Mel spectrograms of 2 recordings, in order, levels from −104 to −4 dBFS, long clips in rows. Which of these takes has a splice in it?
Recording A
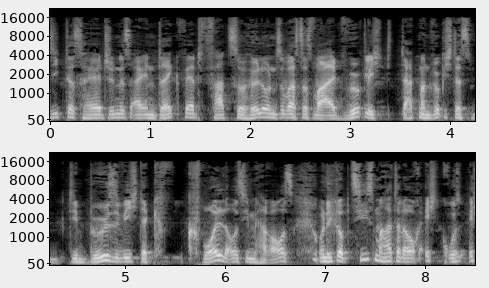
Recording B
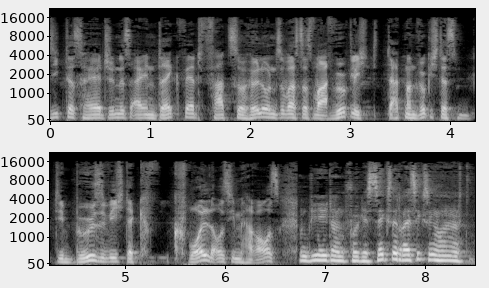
B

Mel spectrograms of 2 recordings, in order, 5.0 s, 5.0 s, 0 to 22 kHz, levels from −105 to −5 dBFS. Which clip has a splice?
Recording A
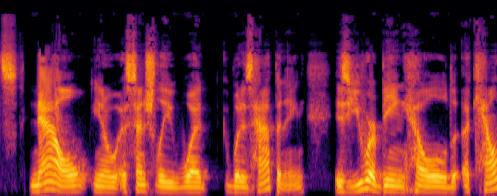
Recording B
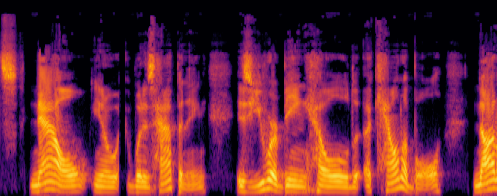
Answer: B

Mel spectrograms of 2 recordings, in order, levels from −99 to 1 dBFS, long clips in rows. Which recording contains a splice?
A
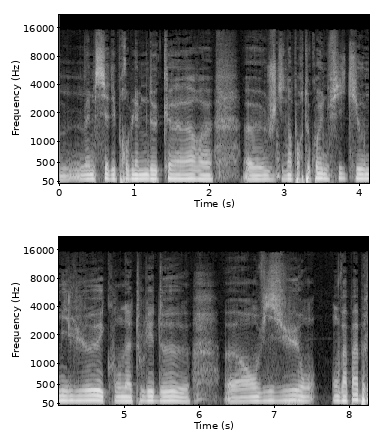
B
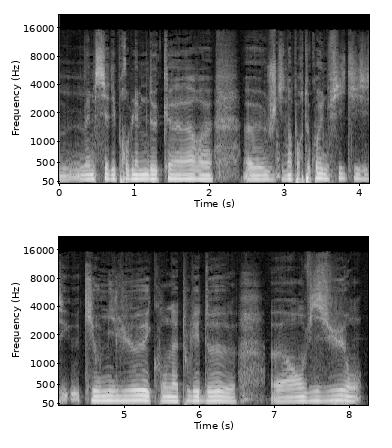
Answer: A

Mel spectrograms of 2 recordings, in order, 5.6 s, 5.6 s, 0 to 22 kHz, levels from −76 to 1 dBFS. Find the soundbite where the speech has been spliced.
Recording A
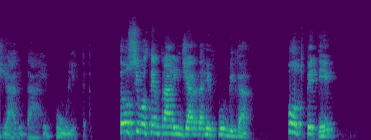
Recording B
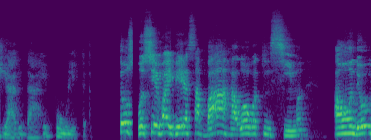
B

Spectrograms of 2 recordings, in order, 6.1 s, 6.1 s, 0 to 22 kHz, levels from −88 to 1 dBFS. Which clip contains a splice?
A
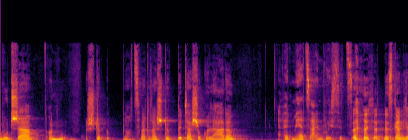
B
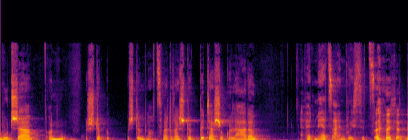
A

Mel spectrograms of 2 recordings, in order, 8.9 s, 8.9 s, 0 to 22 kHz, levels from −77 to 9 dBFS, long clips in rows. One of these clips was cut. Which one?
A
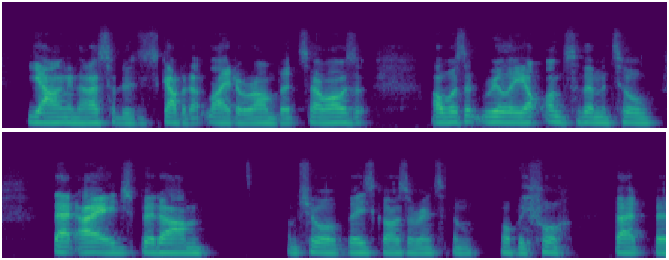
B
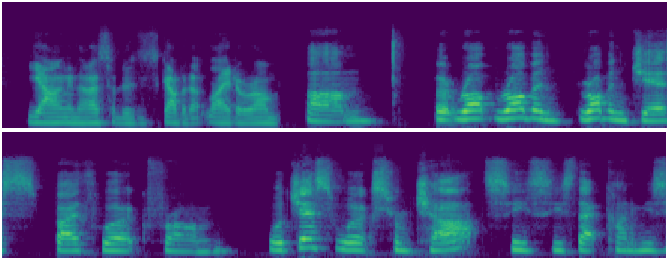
B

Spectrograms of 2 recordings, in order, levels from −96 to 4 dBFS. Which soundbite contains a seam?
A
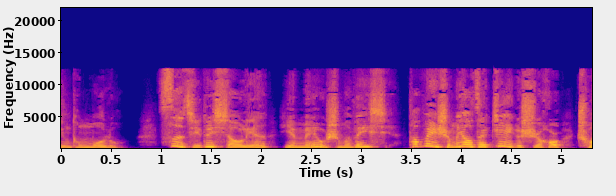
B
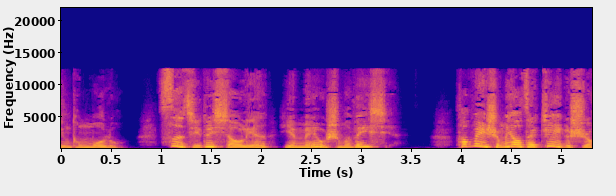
A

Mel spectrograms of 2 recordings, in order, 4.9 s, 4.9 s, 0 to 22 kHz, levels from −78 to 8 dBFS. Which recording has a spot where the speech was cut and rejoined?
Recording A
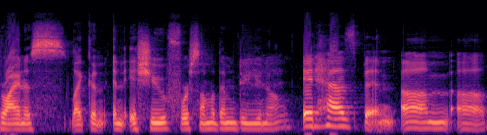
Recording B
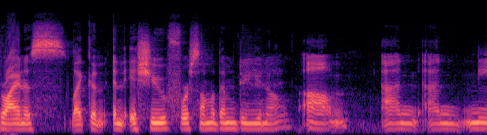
B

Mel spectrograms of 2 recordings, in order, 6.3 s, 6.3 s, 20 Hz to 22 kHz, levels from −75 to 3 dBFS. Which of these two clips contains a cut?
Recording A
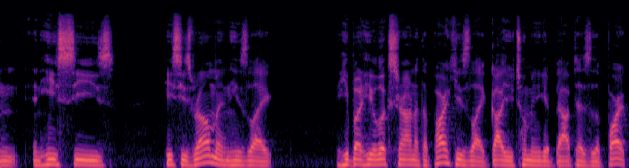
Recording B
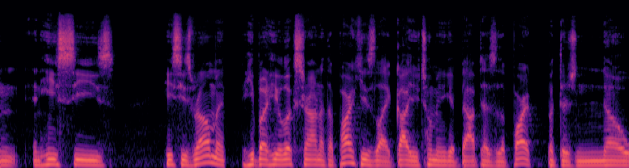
B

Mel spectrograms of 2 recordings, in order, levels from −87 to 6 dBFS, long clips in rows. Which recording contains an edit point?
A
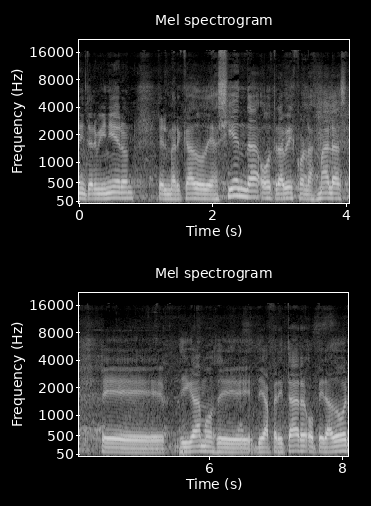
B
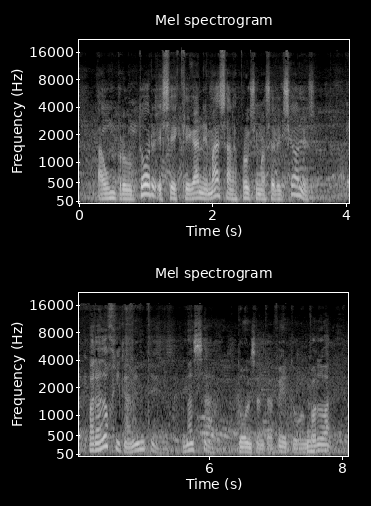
A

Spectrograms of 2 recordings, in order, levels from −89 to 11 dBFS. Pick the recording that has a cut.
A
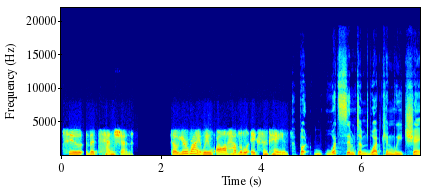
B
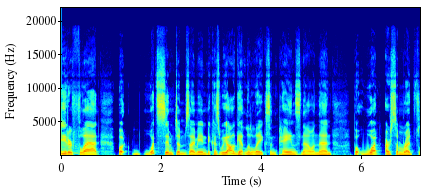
A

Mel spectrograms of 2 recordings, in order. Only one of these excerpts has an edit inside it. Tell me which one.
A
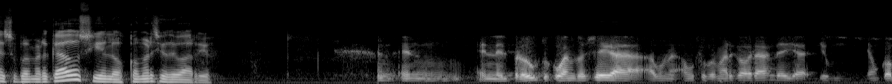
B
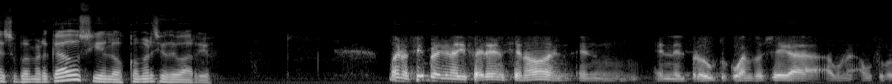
A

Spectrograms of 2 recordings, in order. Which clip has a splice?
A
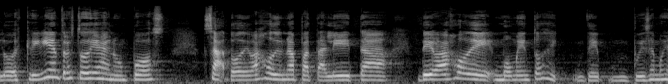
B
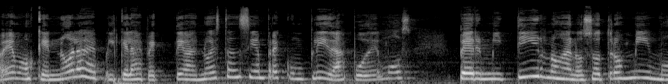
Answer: A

